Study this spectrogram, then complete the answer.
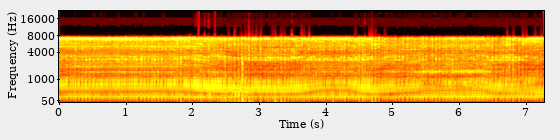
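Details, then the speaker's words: TOMITSU 5800-body chainsaw, sprocket version, no load: strong, steady high-pitched two-stroke buzz held at high revs with no misfires or surging; normal free revving. "เดี๋ยวชาวบ้านเขาจะรำคาญนะครับเนาะเพราะว่าเสียงเครื่องเ่ามันสิดังมากๆนะครับ"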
